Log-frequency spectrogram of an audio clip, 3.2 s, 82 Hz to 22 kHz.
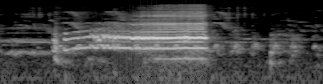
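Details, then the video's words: Wild hen calling to the rooster: a drawn-out, tonal cackle rising slightly over about one and a half seconds, then stopping abruptly, followed by a few soft low clucks. "suab poj qaib qus seev tau zoo heev 2021.tiếng gà mái gọi trống"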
